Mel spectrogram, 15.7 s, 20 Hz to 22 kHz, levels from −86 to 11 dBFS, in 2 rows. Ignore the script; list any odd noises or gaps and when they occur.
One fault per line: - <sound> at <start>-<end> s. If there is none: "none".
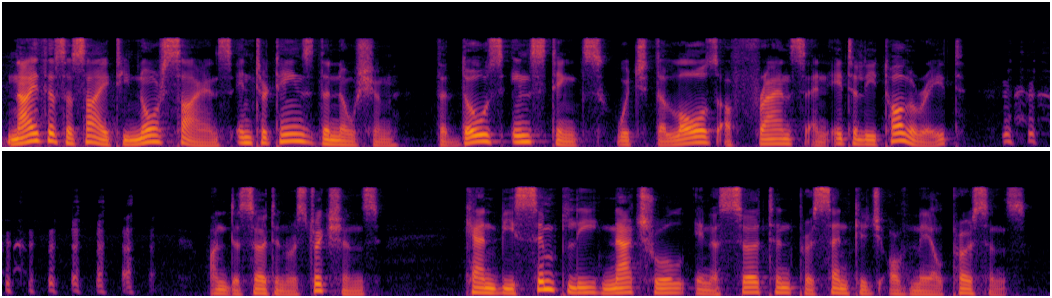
- laugh at 7.5-9.0 s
